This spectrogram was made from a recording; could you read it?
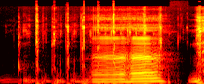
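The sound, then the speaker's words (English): Crisp crunching of a golden Oreo cookie and almonds being chewed, a quick run of dry cracks and clicks, followed by a drawn-out hummed voice and a little more crunching at the end. “And then you know, you take take a bite of the golden Oreo, and then you throw an almond in your mouth.”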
